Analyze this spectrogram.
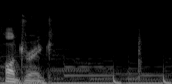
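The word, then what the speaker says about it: Pádraig: It's pronounced Podrig.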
